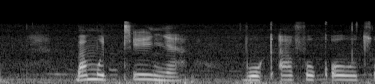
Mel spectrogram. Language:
Southern Sotho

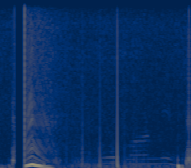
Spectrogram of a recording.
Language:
Bangla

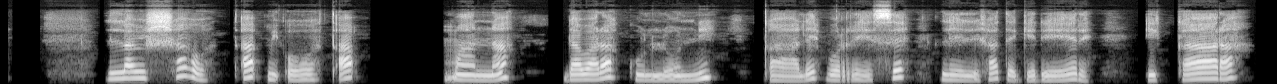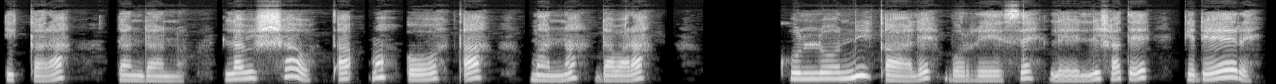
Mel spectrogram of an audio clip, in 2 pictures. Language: Sidamo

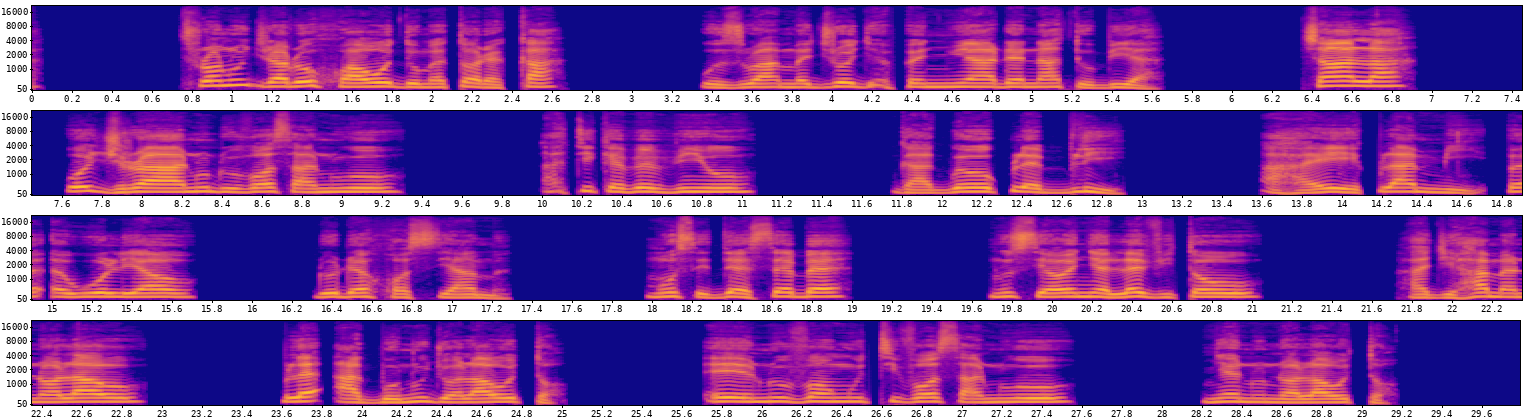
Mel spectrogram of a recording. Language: Ewe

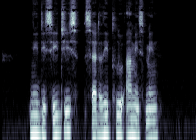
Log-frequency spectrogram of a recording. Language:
Esperanto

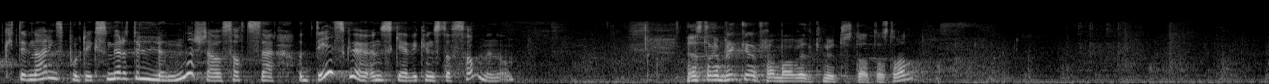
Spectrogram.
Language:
Norwegian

